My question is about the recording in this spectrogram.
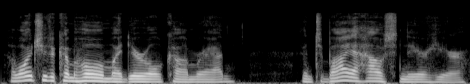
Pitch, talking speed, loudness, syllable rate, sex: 135 Hz, 215 wpm, -16 LUFS, 5.5 syllables/s, male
